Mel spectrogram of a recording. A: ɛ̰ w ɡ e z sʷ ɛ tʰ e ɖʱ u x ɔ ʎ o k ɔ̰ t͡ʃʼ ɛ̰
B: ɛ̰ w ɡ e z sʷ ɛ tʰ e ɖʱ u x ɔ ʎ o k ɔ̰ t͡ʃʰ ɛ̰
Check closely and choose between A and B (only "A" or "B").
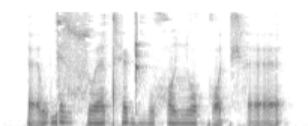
B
